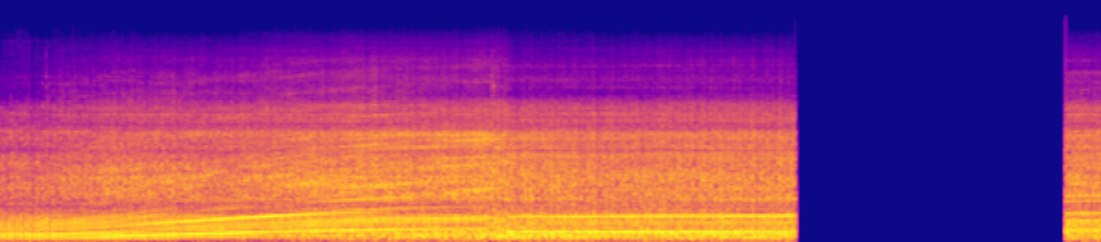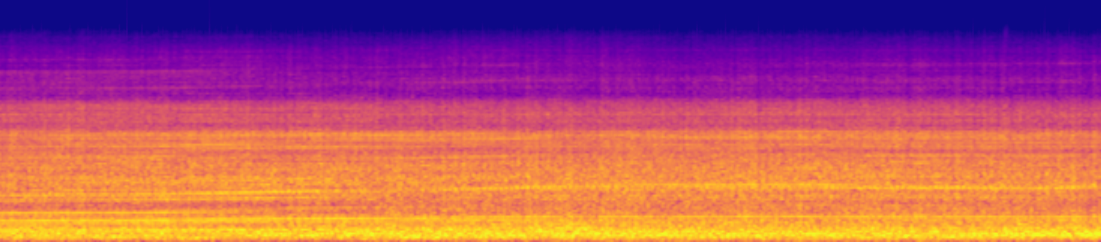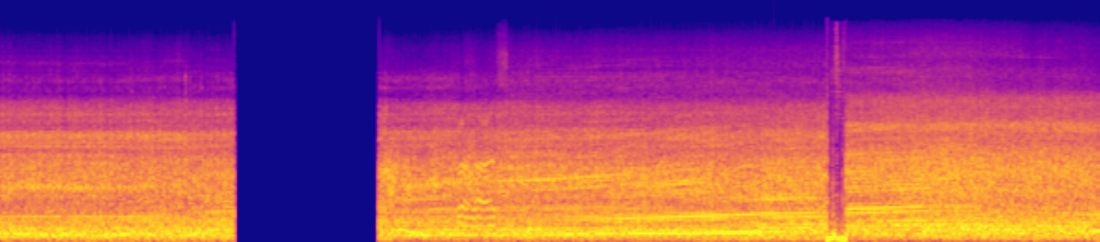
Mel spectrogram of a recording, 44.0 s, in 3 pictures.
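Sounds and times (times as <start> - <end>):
motorcycle engine cruising: 0.0 - 10.6, 14.3 - 32.5, 34.5 - 44.0
wind rush on microphone: 14.5 - 32.5.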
